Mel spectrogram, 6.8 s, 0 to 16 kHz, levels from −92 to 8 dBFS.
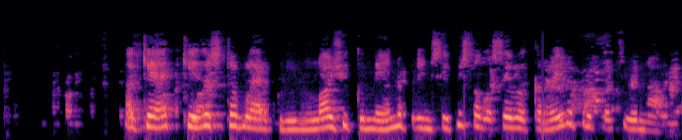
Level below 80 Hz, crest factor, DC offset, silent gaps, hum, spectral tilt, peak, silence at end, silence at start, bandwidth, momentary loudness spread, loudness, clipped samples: -64 dBFS; 18 dB; under 0.1%; 0.84-0.89 s, 0.98-1.02 s, 1.12-1.17 s; none; -6.5 dB/octave; -2 dBFS; 0 s; 0.65 s; 7 kHz; 10 LU; -20 LUFS; under 0.1%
